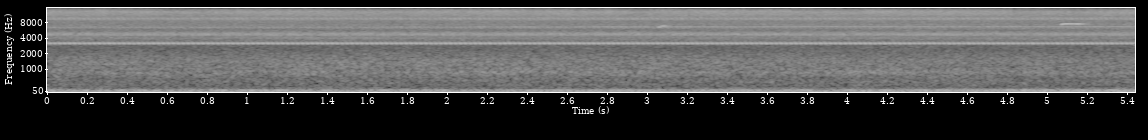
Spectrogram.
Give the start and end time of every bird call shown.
2.8s-5.4s: Black-capped Chickadee (Poecile atricapillus)

